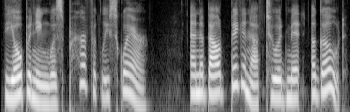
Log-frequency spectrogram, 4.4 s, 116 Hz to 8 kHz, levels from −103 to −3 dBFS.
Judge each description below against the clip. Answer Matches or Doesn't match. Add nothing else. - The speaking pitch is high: Matches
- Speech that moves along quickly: Doesn't match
